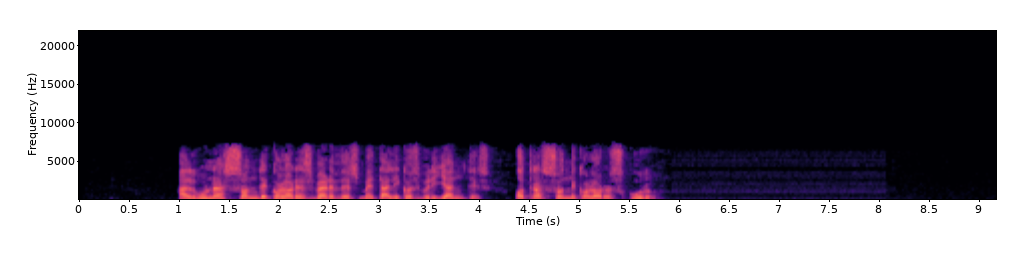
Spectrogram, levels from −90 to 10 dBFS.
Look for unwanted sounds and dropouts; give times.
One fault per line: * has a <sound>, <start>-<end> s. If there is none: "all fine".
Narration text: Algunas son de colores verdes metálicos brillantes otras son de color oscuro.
all fine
